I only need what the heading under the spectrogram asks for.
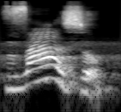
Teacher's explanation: Porque ela não tem o som do S forte Ela tem o som do Z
